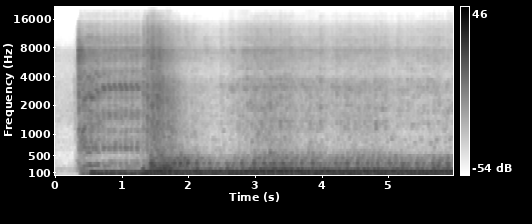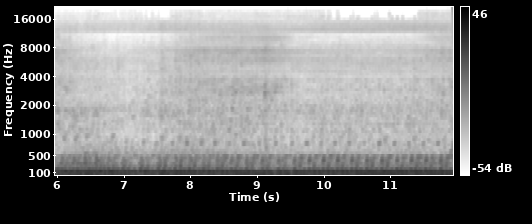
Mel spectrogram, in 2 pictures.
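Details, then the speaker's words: 2007 Toyota Hilux Vigo 4x4 with swapped 3UZ V8 and manual gearbox, first start after wiring. A short crank catches into a heavy, uneven, lumpy rumble that never settles. A large manifold leak is noted and the owner suspects the belt; the cause is unconfirmed. "and now it runs cool do you like it sounds good to me we are going to have to discuss your definition of sounding good and not sounding"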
